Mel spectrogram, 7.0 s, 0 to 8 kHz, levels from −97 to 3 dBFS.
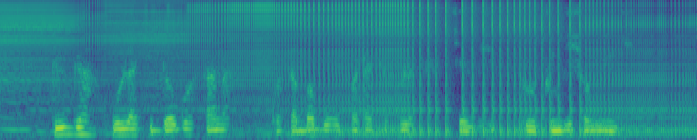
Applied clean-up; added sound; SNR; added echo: none; Cupboard open or close; 5 dB; none.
